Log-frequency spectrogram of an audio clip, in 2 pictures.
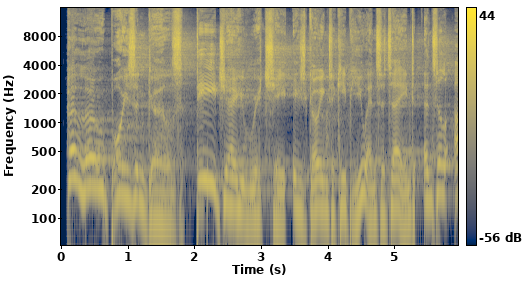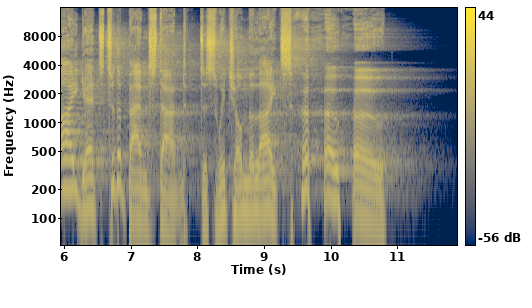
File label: santa dry; santa dry liners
